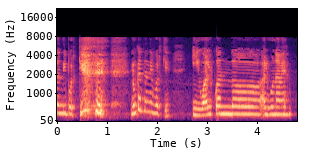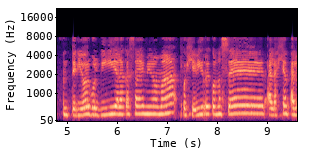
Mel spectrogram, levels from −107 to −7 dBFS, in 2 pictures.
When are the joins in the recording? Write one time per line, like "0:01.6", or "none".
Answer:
0:07.3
